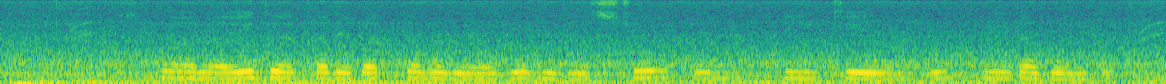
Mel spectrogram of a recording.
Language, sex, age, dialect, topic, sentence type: Kannada, female, 18-24, Coastal/Dakshin, agriculture, question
